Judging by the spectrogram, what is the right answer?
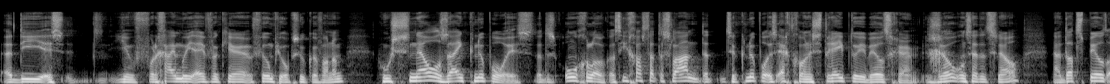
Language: Dutch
